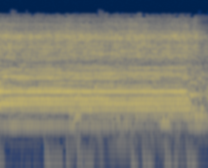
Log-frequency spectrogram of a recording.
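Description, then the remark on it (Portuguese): A ship's horn gives a loud, sustained low blast that drones steadily through the whole clip, rich in harmonics, with faint wavering tones riding over it and no one speaking. “É a buzina de navio.”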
